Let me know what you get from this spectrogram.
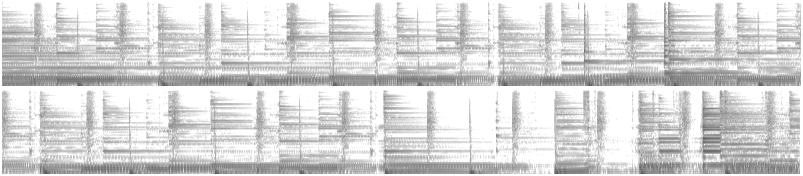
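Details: Strummed acoustic guitar music plays in a country style, with no animal voices present.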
